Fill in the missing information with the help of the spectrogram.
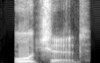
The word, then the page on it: orchard: British English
